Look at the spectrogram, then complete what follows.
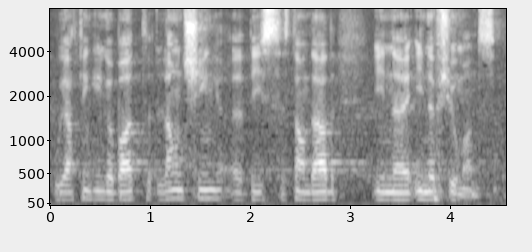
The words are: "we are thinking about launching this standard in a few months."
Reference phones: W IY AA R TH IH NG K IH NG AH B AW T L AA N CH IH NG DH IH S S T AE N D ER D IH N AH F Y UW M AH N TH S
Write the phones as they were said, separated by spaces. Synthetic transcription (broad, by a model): W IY AA R TH IH NG K IH NG AH B AW T L AA N CH IH NG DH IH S S T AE N D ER D IH N AH F Y UW M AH N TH S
